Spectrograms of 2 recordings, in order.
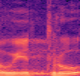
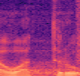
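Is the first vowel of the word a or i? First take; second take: i; a. First: The first vowel is i. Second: The first vowel is a. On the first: One Arabic dialect reads it this way. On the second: Another Arabic dialect reads it this way. "ada yang membaca watru"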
